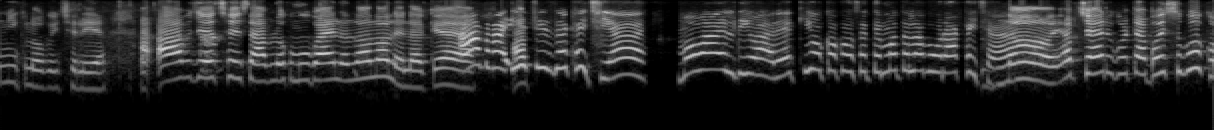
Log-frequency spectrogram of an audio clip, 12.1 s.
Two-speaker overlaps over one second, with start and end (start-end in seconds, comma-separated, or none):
none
